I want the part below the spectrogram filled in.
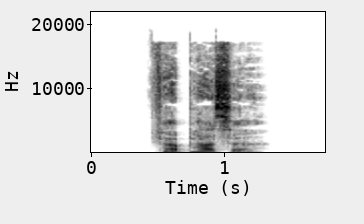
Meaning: inflection of verpassen: 1. first-person singular present 2. first/third-person singular subjunctive I 3. singular imperative
- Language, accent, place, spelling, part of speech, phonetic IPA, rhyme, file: German, Germany, Berlin, verpasse, verb, [fɛɐ̯ˈpasə], -asə, De-verpasse.ogg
